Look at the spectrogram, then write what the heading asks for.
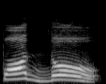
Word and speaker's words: পদ্ম: পদ্ম ফুল, এটার উচ্চারণ কিন্তু পদ্ম।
